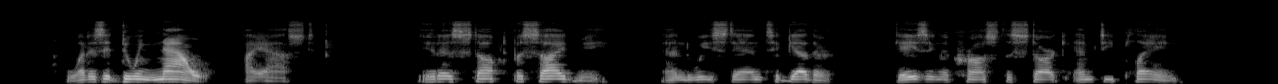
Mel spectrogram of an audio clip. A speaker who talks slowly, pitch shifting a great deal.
No: slow, 105 wpm; narrow, 2.5 semitones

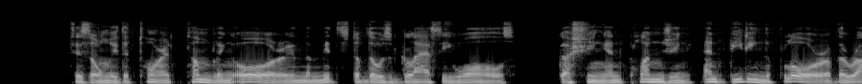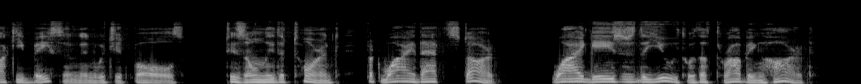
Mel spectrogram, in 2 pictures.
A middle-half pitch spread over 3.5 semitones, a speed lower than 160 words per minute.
Yes: average, 4.1 semitones; average, 150 wpm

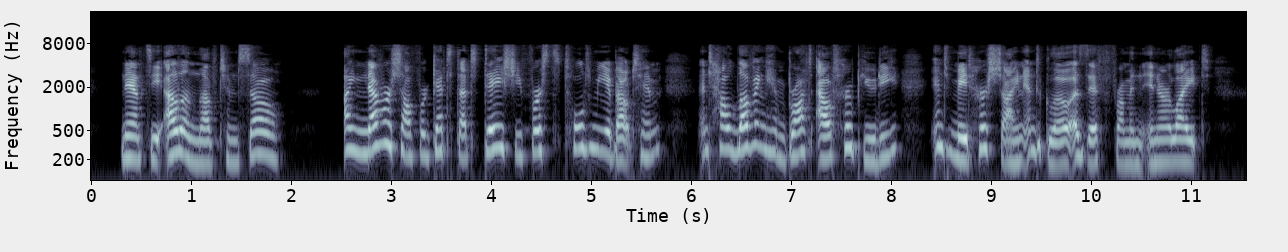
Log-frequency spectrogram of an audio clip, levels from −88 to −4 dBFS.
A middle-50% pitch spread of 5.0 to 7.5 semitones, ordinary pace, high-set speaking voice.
Yes: wide, 5.6 semitones; average, 190 wpm; high, 235 Hz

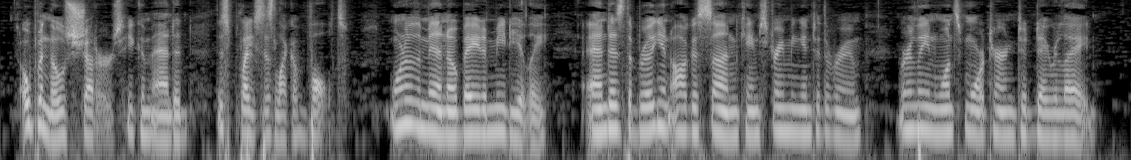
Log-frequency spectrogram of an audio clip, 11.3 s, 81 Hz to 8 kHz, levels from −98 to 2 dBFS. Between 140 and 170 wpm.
No: average, 180 wpm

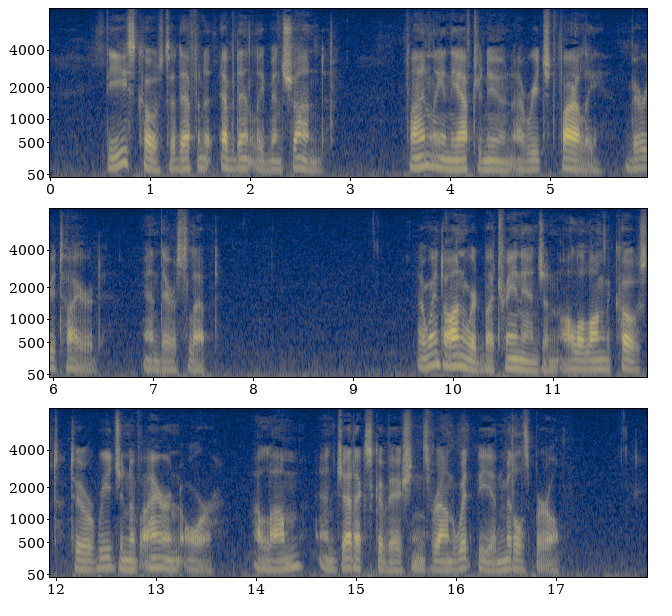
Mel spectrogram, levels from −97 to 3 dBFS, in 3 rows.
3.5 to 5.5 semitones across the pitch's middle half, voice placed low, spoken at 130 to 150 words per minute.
No: average, 2.8 semitones; low, 115 Hz; average, 145 wpm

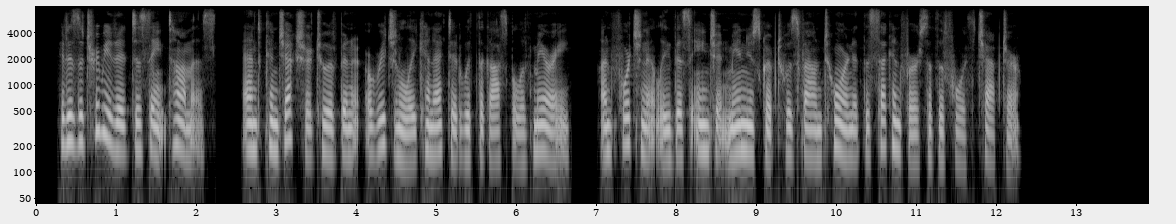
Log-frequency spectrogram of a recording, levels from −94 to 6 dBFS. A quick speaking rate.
No: average, 140 wpm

